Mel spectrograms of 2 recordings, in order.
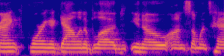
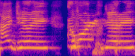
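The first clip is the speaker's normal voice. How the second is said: mock pestering tone, higher and louder; 12 semitones higher, 8 dB louder than usual. Imagining being a pest on set, imitating herself pestering Judy. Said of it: "she's gonna have to deal with this person who's like".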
